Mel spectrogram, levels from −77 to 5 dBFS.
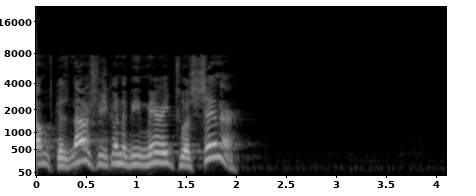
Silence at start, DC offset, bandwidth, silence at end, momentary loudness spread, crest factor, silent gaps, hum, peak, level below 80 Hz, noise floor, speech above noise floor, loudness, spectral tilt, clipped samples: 0 s; under 0.1%; 8 kHz; 2.1 s; 6 LU; 18 dB; none; none; -8 dBFS; -74 dBFS; -69 dBFS; 45 dB; -24 LUFS; -6 dB/octave; under 0.1%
